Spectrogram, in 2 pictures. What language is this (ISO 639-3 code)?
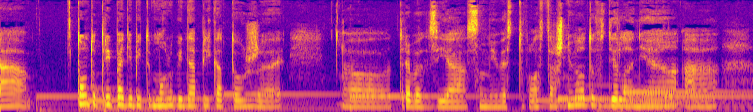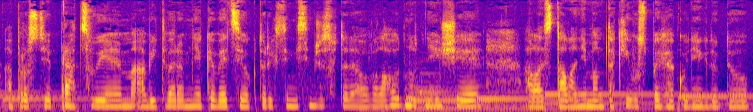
slk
